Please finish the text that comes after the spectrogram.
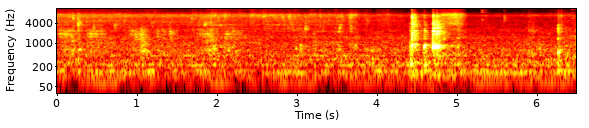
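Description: Metal utensil clinking against a pot of white chickpea gravy amid a low wash of background noise, with a short cluster of sharper scraping clanks near the end.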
